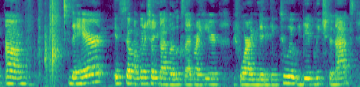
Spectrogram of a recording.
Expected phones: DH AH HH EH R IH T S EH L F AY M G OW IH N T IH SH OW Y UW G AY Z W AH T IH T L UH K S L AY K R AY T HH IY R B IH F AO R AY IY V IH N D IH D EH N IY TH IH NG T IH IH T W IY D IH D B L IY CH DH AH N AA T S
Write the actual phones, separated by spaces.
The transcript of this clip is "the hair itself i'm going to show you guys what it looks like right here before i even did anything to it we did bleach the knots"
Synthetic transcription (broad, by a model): DH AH HH EH R IH T S EH L F AY M G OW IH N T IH SH OW Y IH G AY Z W AH T IH T L UH K S L AY K R AY T HH IY R B IH F AO R AY IY V IH N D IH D EH N IY TH IH NG T IH IH T W IY D IH D B L IY CH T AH N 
